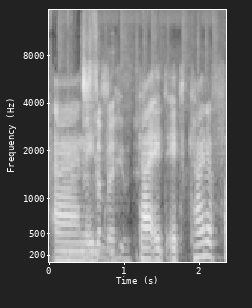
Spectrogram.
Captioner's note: stammers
